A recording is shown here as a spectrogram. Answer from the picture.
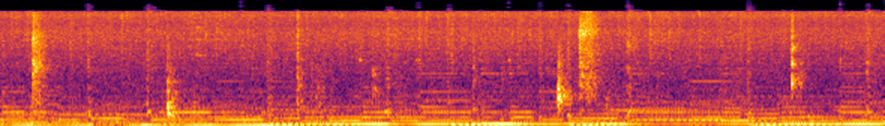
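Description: Diced peppers and onions sizzling steadily as they sauté in a frying pan on medium heat, with a few sharp clicks from spice containers being handled.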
